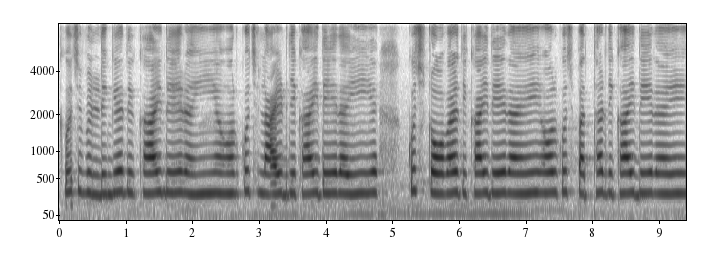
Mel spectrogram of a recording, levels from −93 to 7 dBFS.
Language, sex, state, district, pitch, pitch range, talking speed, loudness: Hindi, female, Bihar, Darbhanga, 295 Hz, 290-300 Hz, 165 wpm, -17 LUFS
